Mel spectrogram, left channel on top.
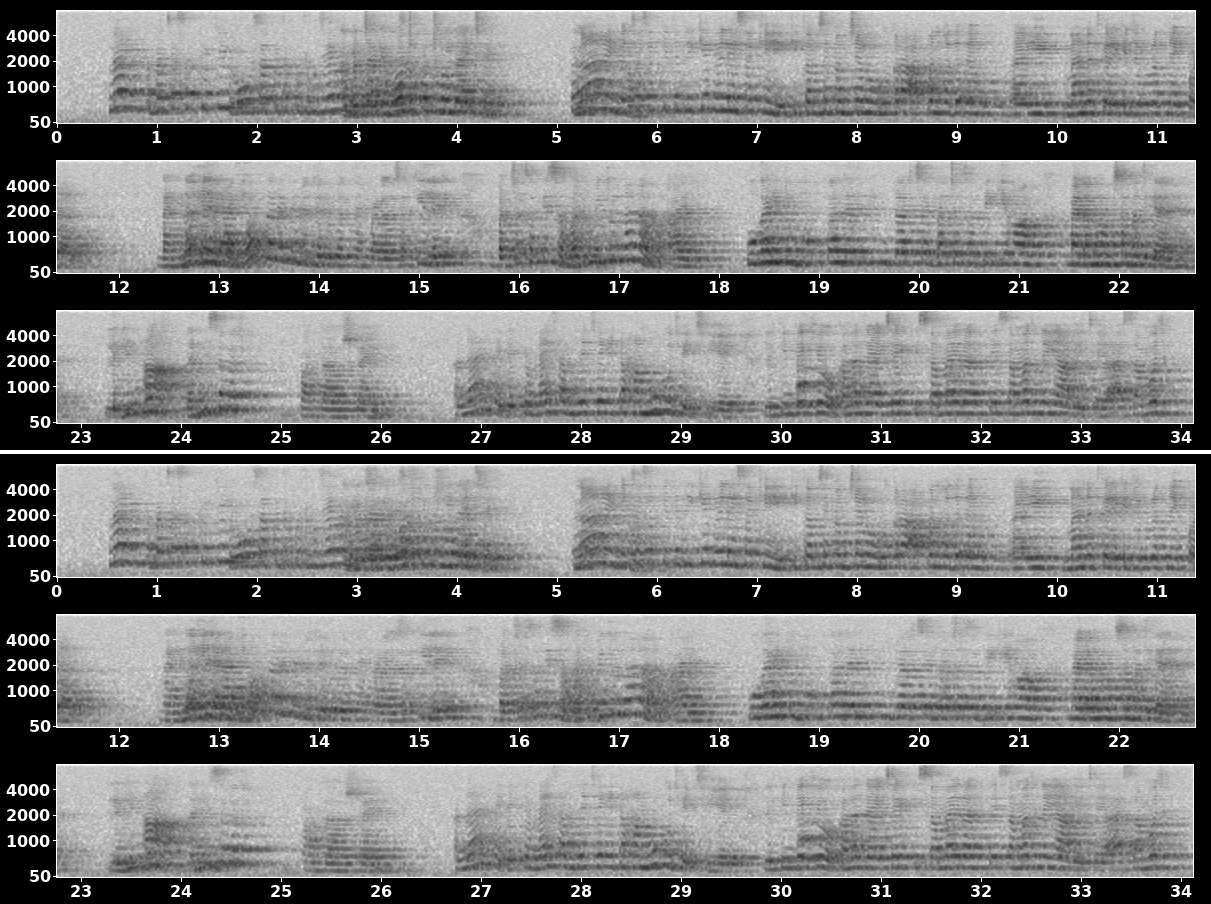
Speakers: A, in the centre; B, on the left (about 85°).
A: नहि ई तो बच्चा सब ओ सबके तऽ कछु बुझेबे
B: आ
A: नहि
B: बच्चा
A: करत
B: के
A: ओ
B: होच
A: सबके
B: पोच
A: तऽ
B: हो
A: निके
B: जाइ
A: छै
B: तऽ
A: नहि बच्चा
B: आ
A: सब तऽ नीके भेल सखी कि कमसँ कम चलू ओकरा अपन मदद ई मेहनत करैके जरूरत नहि पड़ल
B: मेहनत
A: ओहे करा
B: होमवर्क
A: के
B: करे मे ने जरूरत नहि पड़ल सकी लेकिन बच्चा सबके समझ मे तो नहि ने आयल ओ घड़ी तो कह देलथिन डर से बच्चा सब भी कि हँ मैडम हम समझ गए हैं लेकिन वो
A: हँ
B: नहि समझ पाता है उस टाइम
A: नहि नहि देखियौ नहि समझै छै ई तऽ हमहुँ बुझैत छियै लेकिन
B: तऽ
A: देखियौ कहल जाइ छै कि समय रहते समझ नहि आबैत छै आ समझ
